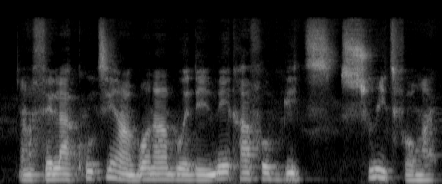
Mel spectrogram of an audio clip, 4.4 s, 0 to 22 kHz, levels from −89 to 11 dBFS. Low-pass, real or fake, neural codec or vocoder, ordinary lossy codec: 14.4 kHz; fake; codec, 32 kHz, 1.9 kbps, SNAC; none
